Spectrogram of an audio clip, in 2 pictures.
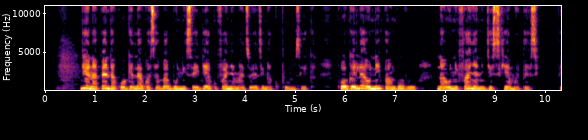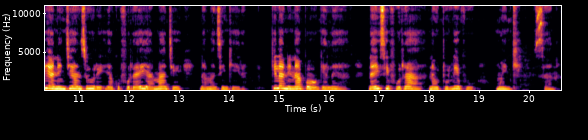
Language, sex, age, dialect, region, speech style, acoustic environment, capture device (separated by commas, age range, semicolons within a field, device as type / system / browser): Swahili, female, 35-44, Kenya - Nairobi Sheng-influenced, Kenya, happy; relaxed; excited; focused, people talking; construction; traffic; appliances; nature, mobile / Linux / Chrome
